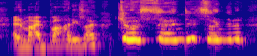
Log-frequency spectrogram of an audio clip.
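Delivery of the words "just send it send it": high, loud acted shout; frantic urging. Body begging him to bid, frantic urging. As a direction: urge it on in a high mock panic.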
